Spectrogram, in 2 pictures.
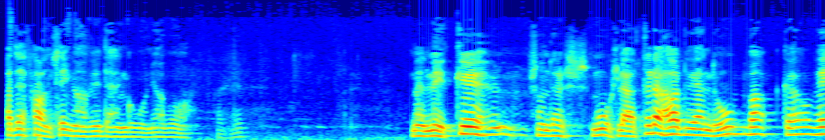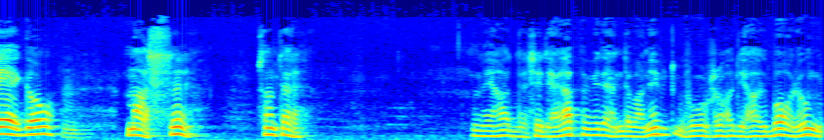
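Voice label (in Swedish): Östra Tollstad Östergötland, Svenska sagor, dialekter; Folkminnen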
